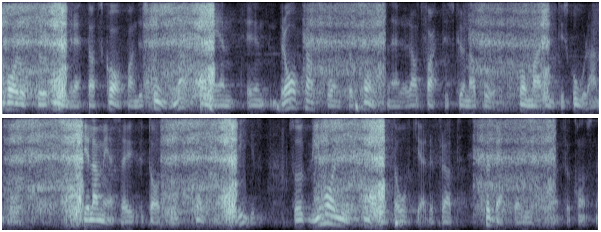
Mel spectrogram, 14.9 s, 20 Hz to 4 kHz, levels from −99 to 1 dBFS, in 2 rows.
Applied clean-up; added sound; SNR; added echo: none; Writing; -5 dB; none.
